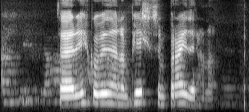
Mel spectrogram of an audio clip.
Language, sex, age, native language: Icelandic, female, 14, Icelandic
